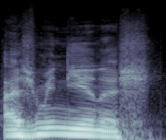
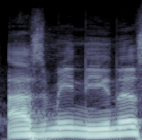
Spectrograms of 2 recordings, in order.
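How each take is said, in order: First: The final S sounds like a hushing SH. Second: The final S sounds like a plain hissing S.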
